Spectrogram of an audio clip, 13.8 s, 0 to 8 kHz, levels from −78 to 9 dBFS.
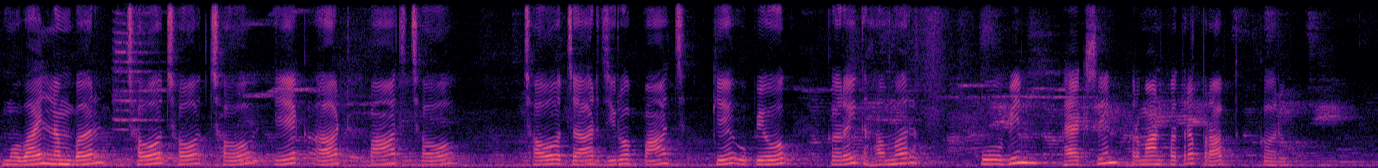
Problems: background sounds at intervals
